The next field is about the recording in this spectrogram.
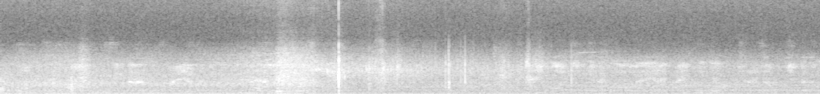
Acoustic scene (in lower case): bus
